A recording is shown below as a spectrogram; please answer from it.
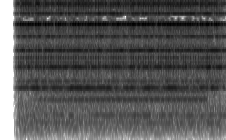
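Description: A bright, bell-like ringing tone with many high overtones, starting just after the opening, held steady with a slight flutter, and beginning to fade right at the end.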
